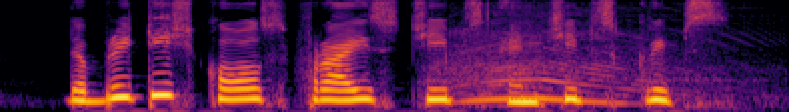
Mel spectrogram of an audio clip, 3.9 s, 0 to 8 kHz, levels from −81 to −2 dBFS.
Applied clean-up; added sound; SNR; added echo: none; Domestic sounds, home sounds; 15 dB; none.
